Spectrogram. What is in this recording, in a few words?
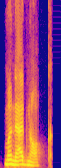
"monadnock", Indian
